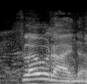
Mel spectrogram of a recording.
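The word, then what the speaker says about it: Flo Rida: Florida was there. Florida, the guy. Is that how you say it? Flowrider.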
